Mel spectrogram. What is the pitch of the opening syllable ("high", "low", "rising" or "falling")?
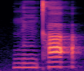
low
